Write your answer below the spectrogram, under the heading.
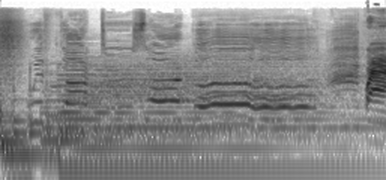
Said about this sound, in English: Oh, you love that quack. I do like it.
